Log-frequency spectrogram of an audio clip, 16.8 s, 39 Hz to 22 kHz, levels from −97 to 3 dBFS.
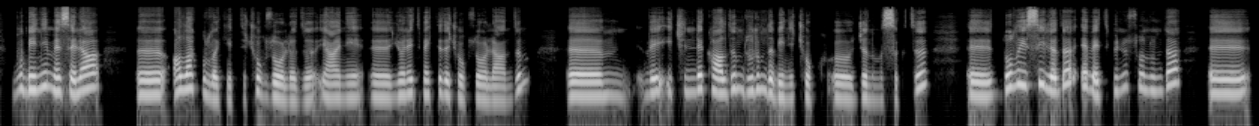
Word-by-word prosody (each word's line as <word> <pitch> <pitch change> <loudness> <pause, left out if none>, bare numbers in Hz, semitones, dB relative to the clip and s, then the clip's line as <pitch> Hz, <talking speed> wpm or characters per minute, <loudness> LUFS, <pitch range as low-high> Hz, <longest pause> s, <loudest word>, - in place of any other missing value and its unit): bu 245 +4 -5
beni, 245 +4 +4
mesela, 230 +2 +4 0.5
ııı, 190 0 +3
allak 260 +2 +2
bullak 155 -7 -2
etti, 145 +1 -14
çok 210 +1 -4
zorladı. 150 -2 -1
Yani, 165 -1 -4
eee, 165 -1 -1
yönetmekte 195 +2 -4
de 185 - +1
çok 165 -4 -6
zorlandım, 150 - -3 0.5
emm, 180 0 +3
ve 210 +3 0
içinde 230 +3 -1
kaldığım 240 +3 +1
durum 235 +1 -4
da 195 -4 +2
beni 160 -2 -4
çok, 160 -3 -5 0.3
ııı, 155 -2 0
canımı 150 -2 -5
sıktı. 250 - +1 0.6
Eee, 180 0 +3
dolayısıyla 290 -4 +4
da 325 +4 +3
evet, 245 -11 +1
günün 240 +5 -9
sonunda 270 +5 -1 0.4
eee, 205 +2 +1
195 Hz, 120 wpm, -23 LUFS, 165-240 Hz, 0.6 s, beni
